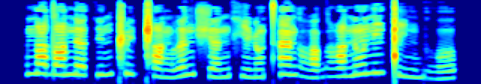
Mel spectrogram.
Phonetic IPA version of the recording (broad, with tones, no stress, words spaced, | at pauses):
no˥dˤa˧˥ nɜ˧ky˧˥ŋǁy˧˥ ǁɑ˩ŋvɜ˥ŋ ʃɜ˩˧ŋ xi˩ɳõ˧t̪ʰã˥ɡʱɒ˩˧ ɡʱɑ˥ nõ˥nĩ˥ ǃi˧ŋbʱo˩˧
